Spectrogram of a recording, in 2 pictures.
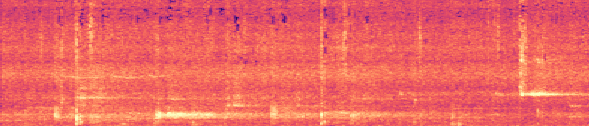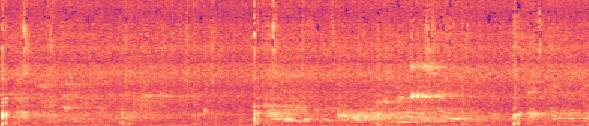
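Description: Tennis balls are struck with rackets in a large echoing hall.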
